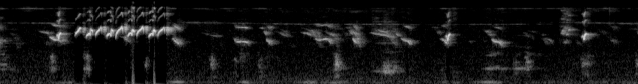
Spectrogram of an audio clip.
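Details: Lure recording of an actively singing little pied flycatcher: a fast, sharp, very high rattling trill bursts out early, followed by scattered quick chirps and slurred high notes.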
